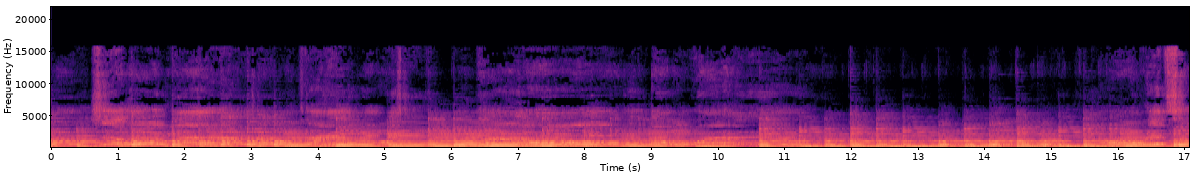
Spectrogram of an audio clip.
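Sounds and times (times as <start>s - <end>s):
man singing: 0.0s - 12.2s, 14.8s - 17.0s
piano playing: 0.0s - 17.0s.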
